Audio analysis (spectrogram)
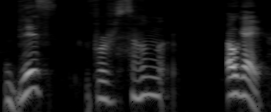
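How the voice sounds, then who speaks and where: A woman's voice: lowish voice, very slow. An American woman in her twenties co-hosting a casual comedic movie podcast, sarcastic and exasperated, with plenty of swearing. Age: 20s. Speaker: podcast co-host.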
